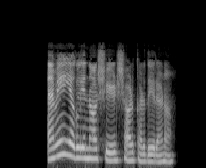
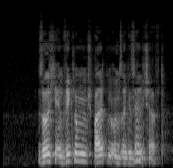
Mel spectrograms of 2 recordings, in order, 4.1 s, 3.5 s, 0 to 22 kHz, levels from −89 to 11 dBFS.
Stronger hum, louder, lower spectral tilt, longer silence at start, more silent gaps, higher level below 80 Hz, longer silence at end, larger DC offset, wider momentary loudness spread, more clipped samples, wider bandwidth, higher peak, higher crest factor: neither; first, -17 LUFS vs -24 LUFS; second, -5 dB/octave vs -6.5 dB/octave; first, 0.95 s vs 0.75 s; neither; first, -62 dBFS vs -76 dBFS; first, 0.65 s vs 0.2 s; neither; about the same, 9 LU vs 8 LU; neither; second, 7.6 kHz vs 11.5 kHz; first, -2 dBFS vs -6 dBFS; about the same, 18 dB vs 18 dB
